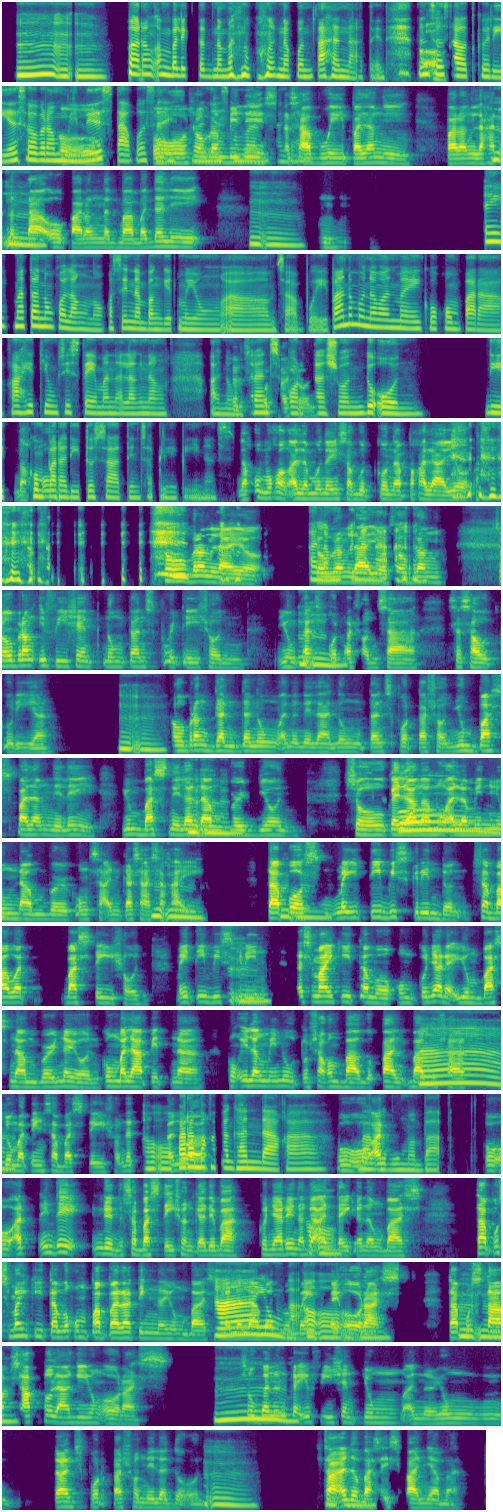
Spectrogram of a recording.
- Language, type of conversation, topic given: Filipino, unstructured, Ano ang mga bagong kaalaman na natutuhan mo sa pagbisita mo sa [bansa]?
- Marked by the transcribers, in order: in English: "subway"; in English: "subway"; chuckle; inhale; in English: "efficient"; other noise; drawn out: "Oh"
